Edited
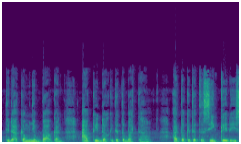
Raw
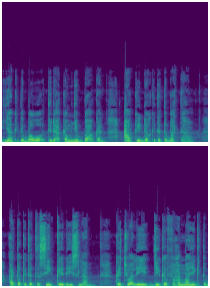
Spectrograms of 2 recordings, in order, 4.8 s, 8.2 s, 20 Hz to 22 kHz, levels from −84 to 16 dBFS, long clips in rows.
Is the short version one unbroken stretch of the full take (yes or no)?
yes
